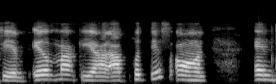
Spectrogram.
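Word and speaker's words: Il Makiage: I will put on my concealer, Il Mileage, I think it's pronounced. Oh, maquillage. Yeah, Yeah. maquillage. Okay, pronounce it. Il Maquillage.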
